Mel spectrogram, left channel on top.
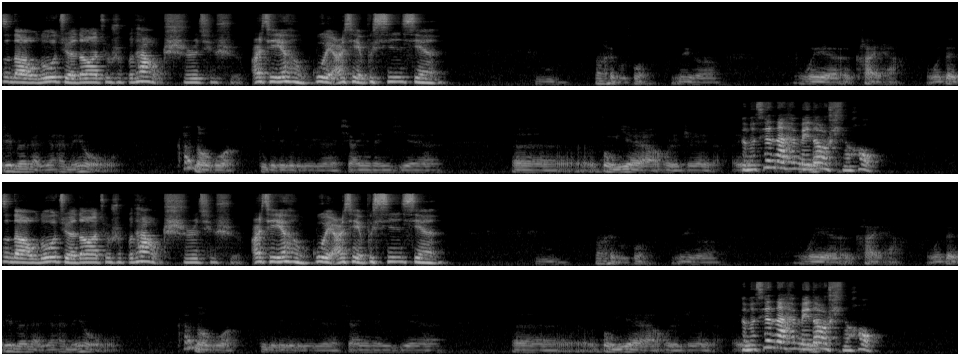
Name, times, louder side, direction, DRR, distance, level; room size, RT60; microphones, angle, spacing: voice 1, 0.0-4.4 17.0-18.3, right 1 dB, 15° right, 0.6 m, -24 dB
voice 2, 5.3-5.6 5.9-7.2 7.9-10.7 11.4-14.0 14.7-17.2 17.5-17.8, left 2 dB, 75° left, 1.2 m, -37 dB
6.7 x 4.3 x 4.0 m
head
